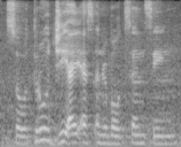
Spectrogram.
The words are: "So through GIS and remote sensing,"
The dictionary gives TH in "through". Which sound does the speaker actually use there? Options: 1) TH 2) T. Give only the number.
2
